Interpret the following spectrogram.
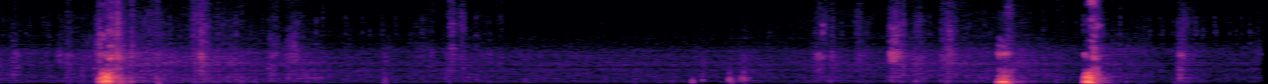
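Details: Pembroke Welsh corgi puppy indoors reacting to a noise outside: one short, muffled low bark, then quiet, then two more gruff barks close together near the end.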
